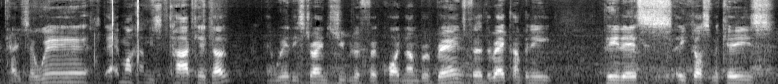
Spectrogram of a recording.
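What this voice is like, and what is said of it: Slight Australian accent. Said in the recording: “is from Australia. You can sort of tell by the accent. He's got a small accent, not much.”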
